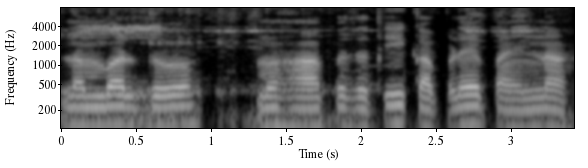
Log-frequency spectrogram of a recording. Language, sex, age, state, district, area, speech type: Urdu, male, 18-30, Maharashtra, Nashik, urban, spontaneous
